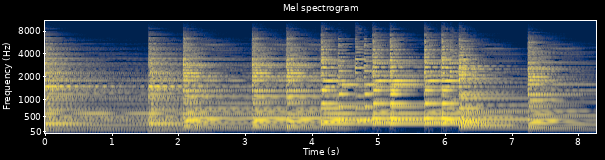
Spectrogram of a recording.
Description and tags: On Rd piano loop 2 NO FX
16-bars, On-Rd, On-Road, chords, no-fx, no-mix, piano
